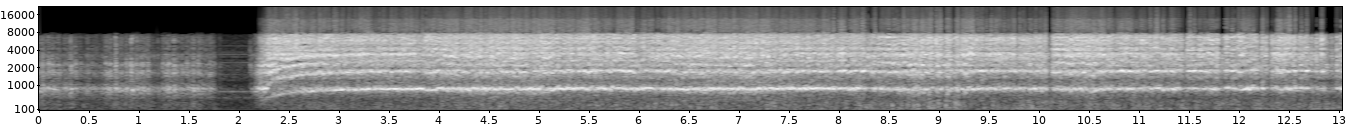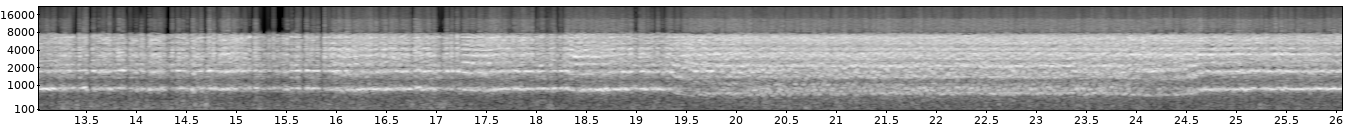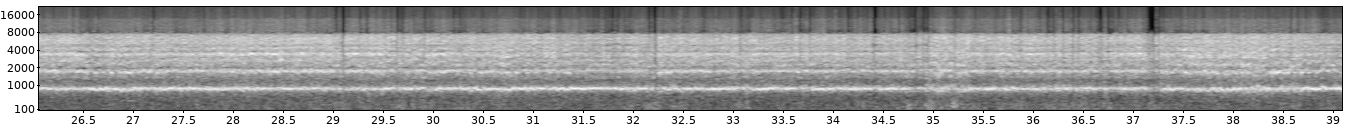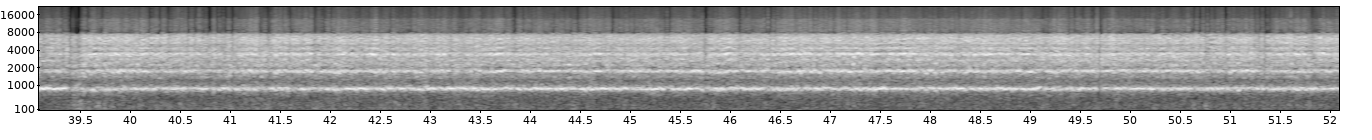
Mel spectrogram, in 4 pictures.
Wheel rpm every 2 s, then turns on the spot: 30, 190, 220, 220, 220, 230, 230, 230, 230, 210, 160, 160, 210, 230, 230, 230, 230, 230, 230, 220, 240, 240, 230, 230, 230, 230.
none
